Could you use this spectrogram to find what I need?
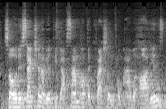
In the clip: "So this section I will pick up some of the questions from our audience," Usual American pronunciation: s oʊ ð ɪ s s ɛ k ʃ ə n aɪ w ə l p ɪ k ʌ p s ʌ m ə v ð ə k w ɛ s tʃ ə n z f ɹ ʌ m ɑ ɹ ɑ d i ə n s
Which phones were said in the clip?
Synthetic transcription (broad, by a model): s oʊ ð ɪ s s ɛ k ʃ ə n aɪ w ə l p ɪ k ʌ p s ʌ m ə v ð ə k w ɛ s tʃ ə n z f ɹ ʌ m ɑ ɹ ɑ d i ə n s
